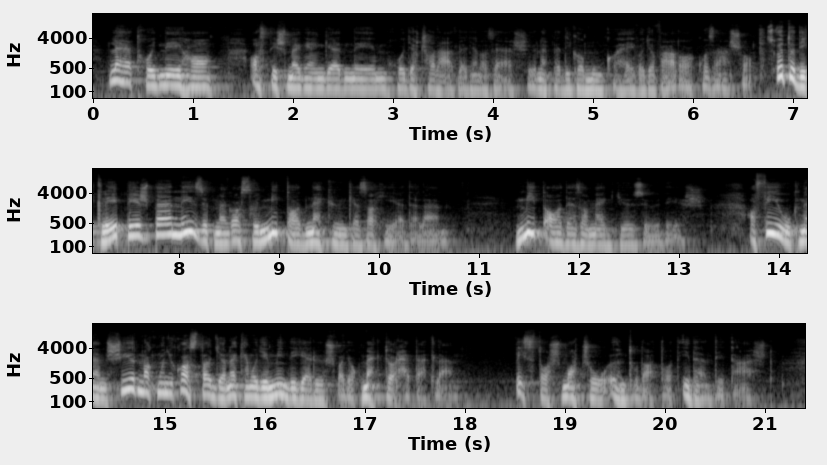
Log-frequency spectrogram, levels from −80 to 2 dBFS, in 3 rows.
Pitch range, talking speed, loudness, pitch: 110-145 Hz, 155 wpm, -22 LUFS, 125 Hz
